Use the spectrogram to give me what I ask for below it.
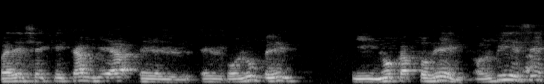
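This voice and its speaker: Pitch rises and falls in a normal way. Delivery is very slow. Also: man, fairly high pitch for a man. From Peru. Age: 90s. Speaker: veteran stage and film actor. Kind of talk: interview. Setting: video call. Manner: halting.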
